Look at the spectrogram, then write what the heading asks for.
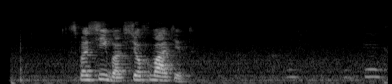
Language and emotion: Russian, angry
